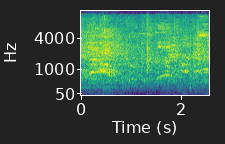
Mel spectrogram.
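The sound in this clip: A basketball is dribbled during a high school game between Holly Pond and Fairview, with a few firm, rhythmic bounces on the court beneath a commentator's running play-by-play and gym crowd noise.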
